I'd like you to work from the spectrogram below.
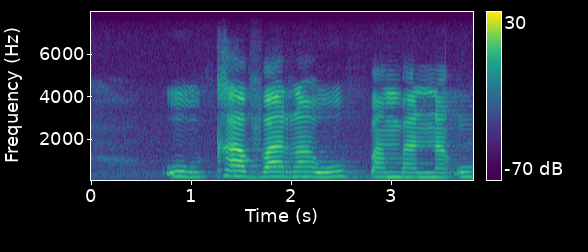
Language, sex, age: Venda, female, 25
